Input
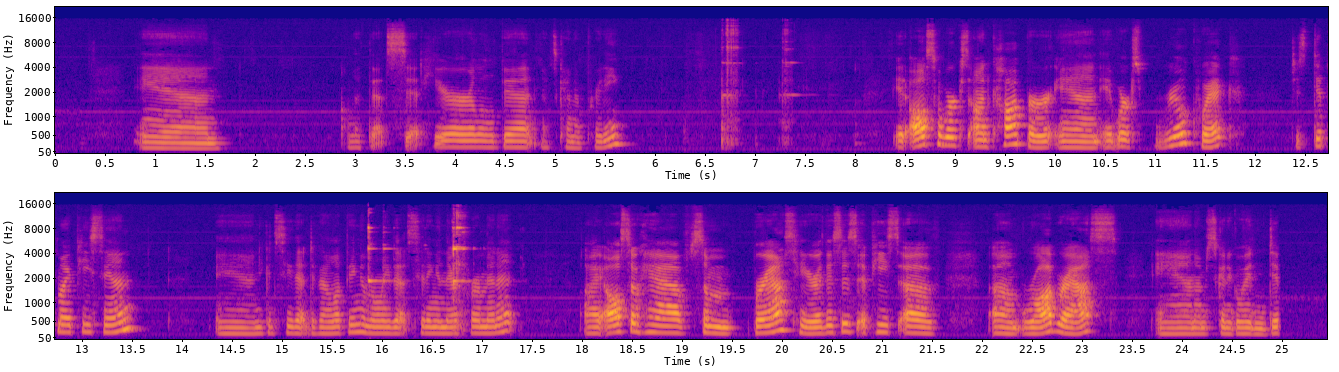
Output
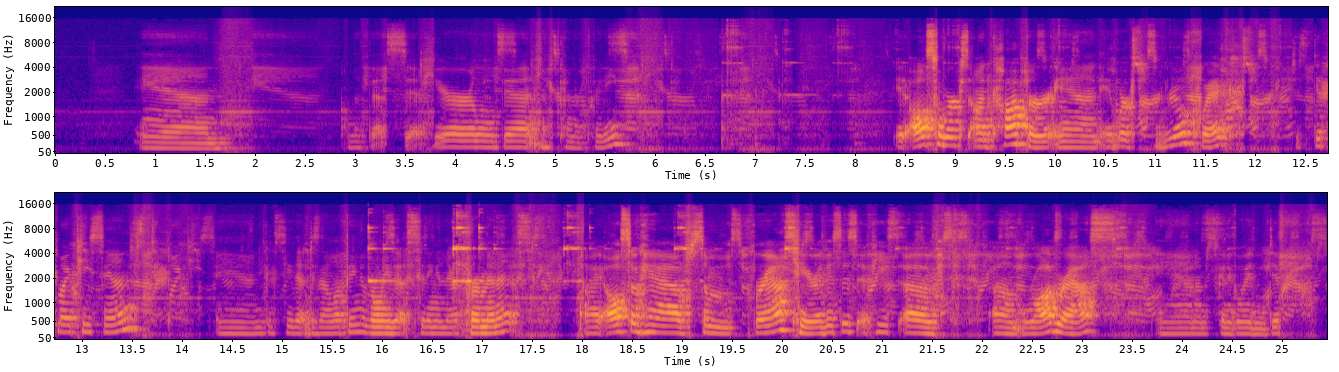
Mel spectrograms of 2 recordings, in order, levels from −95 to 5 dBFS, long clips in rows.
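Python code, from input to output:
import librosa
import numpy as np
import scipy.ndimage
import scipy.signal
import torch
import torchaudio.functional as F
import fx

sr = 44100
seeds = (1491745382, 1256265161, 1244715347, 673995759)

y = fx.peak_eq(x, sr, hz=320.0, db=-11.5, octaves=0.96)
y = fx.echo_wet_highpass(y, sr, ms=1106, feedback_pct=56, hz=3100.0, wet_db=-7.5)
y = fx.sustainer(y, sr, db_per_s=24.0)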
